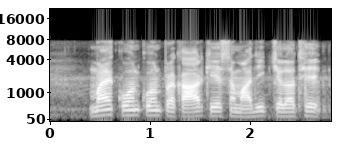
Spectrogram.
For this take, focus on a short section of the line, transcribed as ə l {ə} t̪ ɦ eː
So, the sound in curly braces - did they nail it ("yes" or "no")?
yes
